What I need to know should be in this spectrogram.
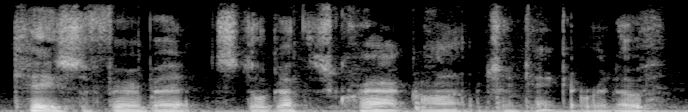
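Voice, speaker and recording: Very deep-voiced man, casual how-to talk. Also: steady tone, normal speed. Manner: plain-spoken, matter-of-fact, explaining step by step. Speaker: antique radio repair hobbyist showing a repair. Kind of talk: casual unscripted how-to commentary. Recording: faint background noise.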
